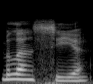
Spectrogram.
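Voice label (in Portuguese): "melancia", Portuguese; fruta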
